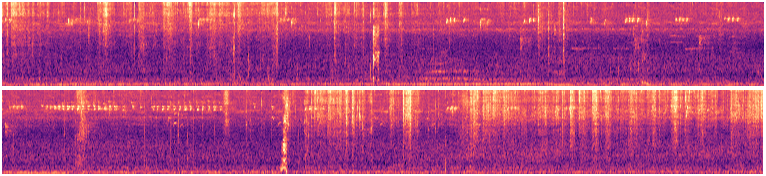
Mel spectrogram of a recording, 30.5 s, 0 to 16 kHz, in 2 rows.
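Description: Near silence: faint outdoor background with a steady low rumble and a few soft knocks, the clearest about 21 seconds in.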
